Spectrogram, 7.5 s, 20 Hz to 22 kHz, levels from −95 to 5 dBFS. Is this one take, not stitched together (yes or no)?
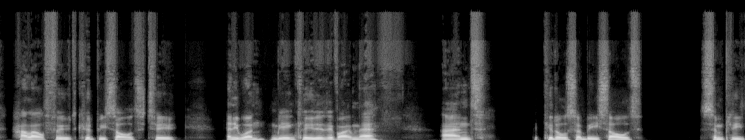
no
